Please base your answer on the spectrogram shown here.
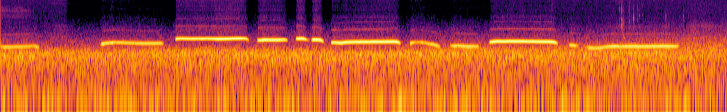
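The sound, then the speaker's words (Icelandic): A person whistles a broken version of a well-known Russian folk song on half-dark winter streets: several short, clear melodic phrases separated by gaps, heard over a steady background rumble. “var hugrökk sál á ferð og flautaði slitrótta útgáfu af víðkunnu rússnesku þjóðlagi.”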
